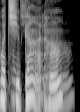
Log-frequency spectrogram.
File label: what got, female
